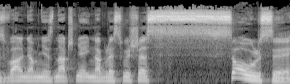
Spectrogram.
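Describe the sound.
A man talks, then his voice stretches into a loud, drawn-out hissing 'sss' for about a second, imitating a hiss, before the speech picks up again.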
